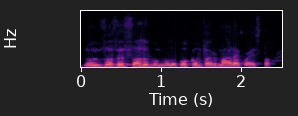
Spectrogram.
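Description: A middle-aged man with a Sicilian accent chats as a guest on a live call. His voice sits high and is soft-edged and mellow. The sound is dull, coming through earphones on a video call. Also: steady tone, moderate pace. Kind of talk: conversational discussion. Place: living room at home. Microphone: wired earphone mic on video call.

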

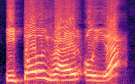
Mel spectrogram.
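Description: A man, preaching a sermon as pastor, full of rhetorical questions and mocking asides, with sudden shifts between fast and slow delivery. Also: sits high. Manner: mocking, acts out the people in his stories.

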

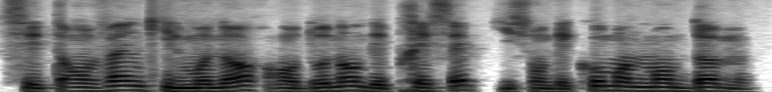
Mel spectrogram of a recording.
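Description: A man's voice: medium pitch, normal speed, mellow, dry recording, muffled recording. A man leading a casual Bible study discussion over an online voice chat, talkative and repeating himself with many fillers.

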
